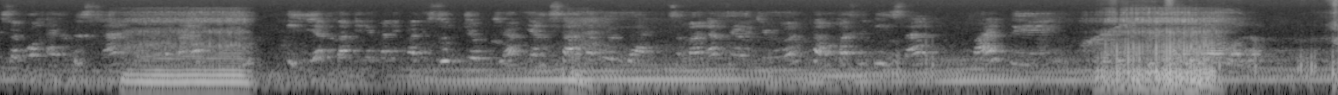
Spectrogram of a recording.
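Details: A person napping gives loud rattling snores, with quieter breathing between them against faint room sound: snoring during sleep.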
